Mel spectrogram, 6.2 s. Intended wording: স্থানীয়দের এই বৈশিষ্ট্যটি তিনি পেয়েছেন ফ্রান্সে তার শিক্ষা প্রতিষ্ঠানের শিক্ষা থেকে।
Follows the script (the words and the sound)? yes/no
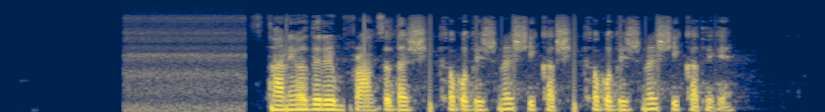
no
